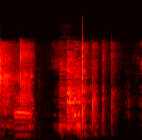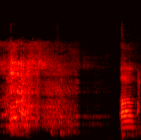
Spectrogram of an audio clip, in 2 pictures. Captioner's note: clapping and laughing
